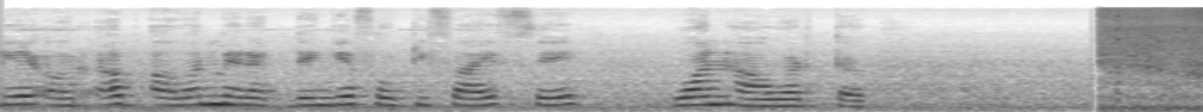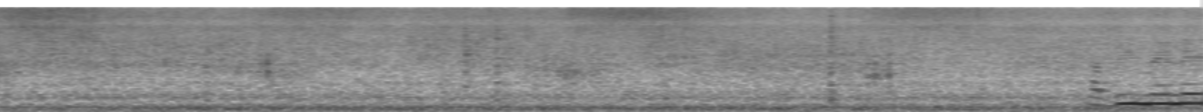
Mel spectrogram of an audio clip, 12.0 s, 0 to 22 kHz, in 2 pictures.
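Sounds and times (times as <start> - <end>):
vegetables sizzling in oil: 5.5 - 12.0.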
